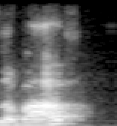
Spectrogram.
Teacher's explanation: we see it's 2 syllables, and it is accented on the last syllable, and the pretonic has a changeable vowel.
